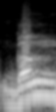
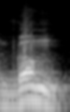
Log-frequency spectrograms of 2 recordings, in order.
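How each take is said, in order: First: The word ends with open lips, an ng sound. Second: The word ends with closed lips, an m sound. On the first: The speaker calls it wrong. "गंग में होठ बंद नहीं होता" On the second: The speaker calls it right. "म होठ बंद होगा"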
